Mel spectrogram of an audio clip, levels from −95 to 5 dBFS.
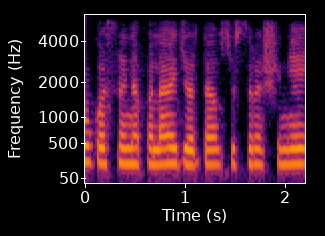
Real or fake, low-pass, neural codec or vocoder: fake; 5.4 kHz; codec, 16 kHz in and 24 kHz out, 2.2 kbps, FireRedTTS-2 codec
